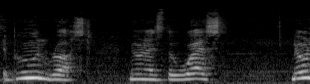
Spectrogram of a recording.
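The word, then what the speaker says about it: Ibn Rushd: a Abu Abu rust a boon okay it's pronounced a boon rust known as the West known in the West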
